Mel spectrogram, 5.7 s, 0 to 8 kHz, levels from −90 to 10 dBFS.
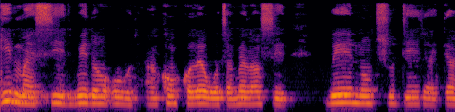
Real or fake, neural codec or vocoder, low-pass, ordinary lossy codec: real; none; 7.2 kHz; none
